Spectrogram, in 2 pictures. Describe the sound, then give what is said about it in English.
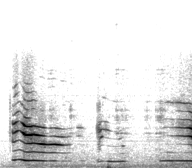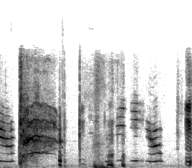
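A female cat meows several times, drawn-out and tonal, then lets out a harsher, raspier cry followed by brief scuffling and clicking noises. “Uh, guess who's in here? And every time I do a show. Cat.”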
